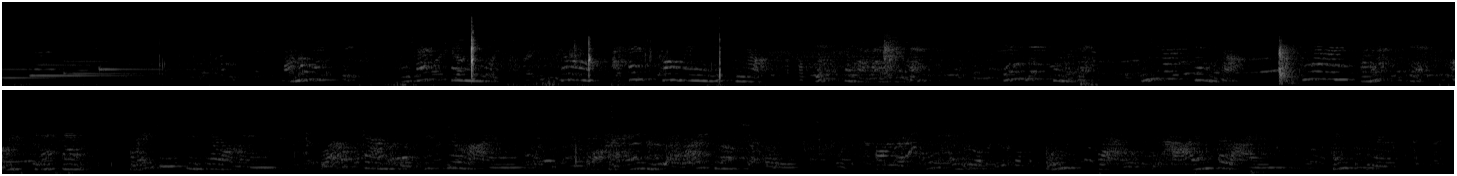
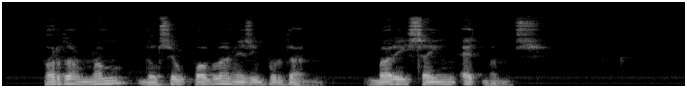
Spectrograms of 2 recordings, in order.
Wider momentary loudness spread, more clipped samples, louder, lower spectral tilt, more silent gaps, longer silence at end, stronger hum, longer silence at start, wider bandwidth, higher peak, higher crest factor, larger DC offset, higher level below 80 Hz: about the same, 14 LU vs 13 LU; neither; second, -53 LUFS vs -26 LUFS; second, -2.5 dB/octave vs -6.5 dB/octave; neither; second, 0 s vs 1.45 s; neither; second, 0 s vs 0.4 s; first, 19 kHz vs 11 kHz; second, -12 dBFS vs -8 dBFS; first, 44 dB vs 18 dB; neither; second, -84 dBFS vs -48 dBFS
